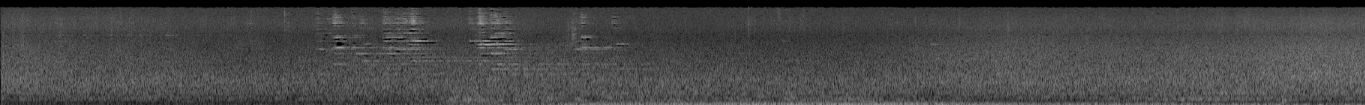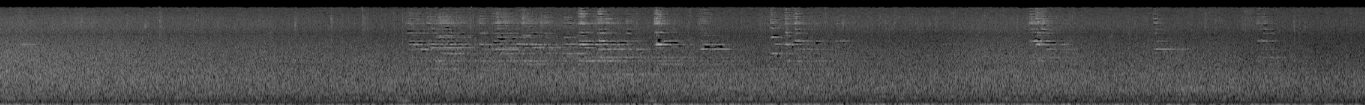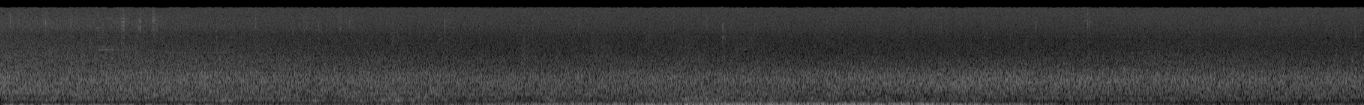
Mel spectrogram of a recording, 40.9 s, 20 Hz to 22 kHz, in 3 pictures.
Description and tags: Wind Chimes2
Tree leaves hissing in a strong wind, windchimes
leaves, wind, tree, chimes, windchimes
